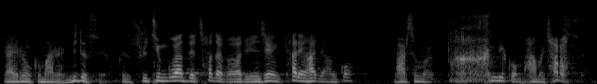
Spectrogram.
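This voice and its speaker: A man preaching a sermon as a pastor, who acts out quoted lines with lively emphasis. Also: mid-range voice, very fast, gravelly, husky. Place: church sanctuary. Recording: reverberant church hall.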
